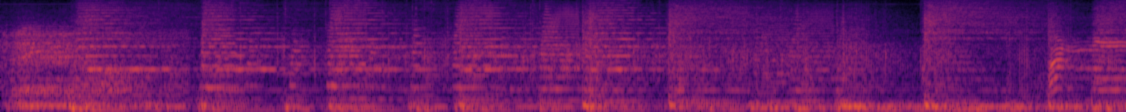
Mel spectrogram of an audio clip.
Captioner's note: applause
